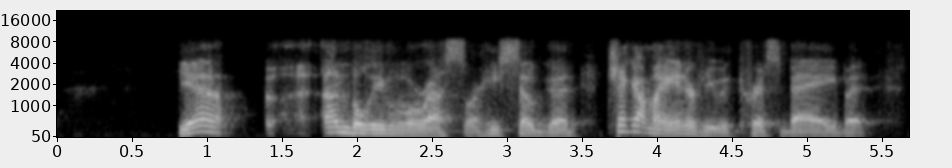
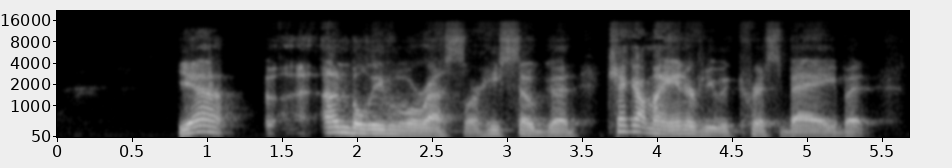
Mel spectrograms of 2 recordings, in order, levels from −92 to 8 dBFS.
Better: second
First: garbled, watery; badly; nothing above 8 kHz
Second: garbled, watery; slightly; nothing above 15 kHz

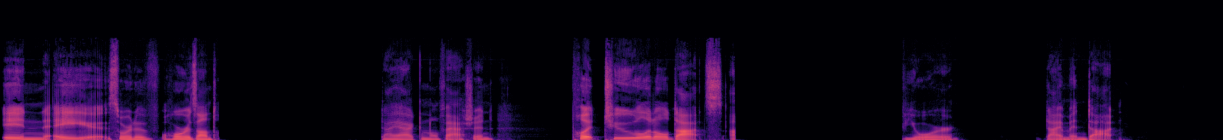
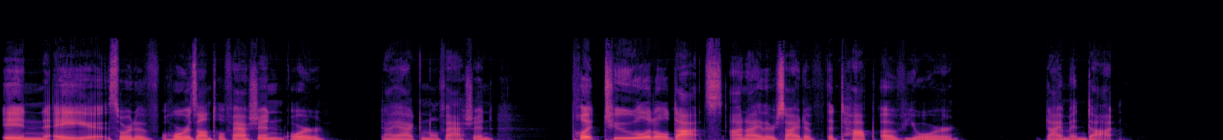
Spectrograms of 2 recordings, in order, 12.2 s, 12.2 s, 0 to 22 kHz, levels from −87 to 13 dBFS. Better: second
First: audio cutting out; at 2 s for 1.5 s and at 7.5 s for 1.5 s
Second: none

